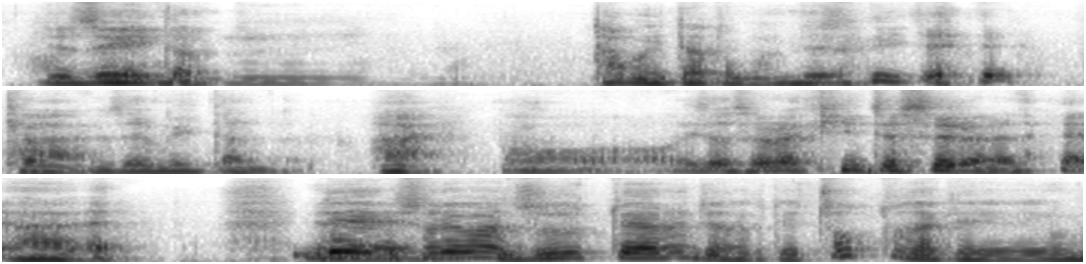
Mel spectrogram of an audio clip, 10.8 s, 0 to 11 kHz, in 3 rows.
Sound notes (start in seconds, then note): 2.8 laughs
